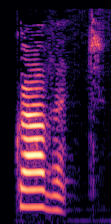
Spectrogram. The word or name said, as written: grovet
